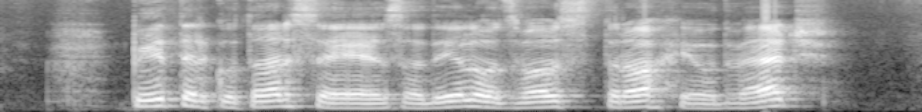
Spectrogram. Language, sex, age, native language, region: Slovenian, male, 30-49, Slovenian, Drava region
